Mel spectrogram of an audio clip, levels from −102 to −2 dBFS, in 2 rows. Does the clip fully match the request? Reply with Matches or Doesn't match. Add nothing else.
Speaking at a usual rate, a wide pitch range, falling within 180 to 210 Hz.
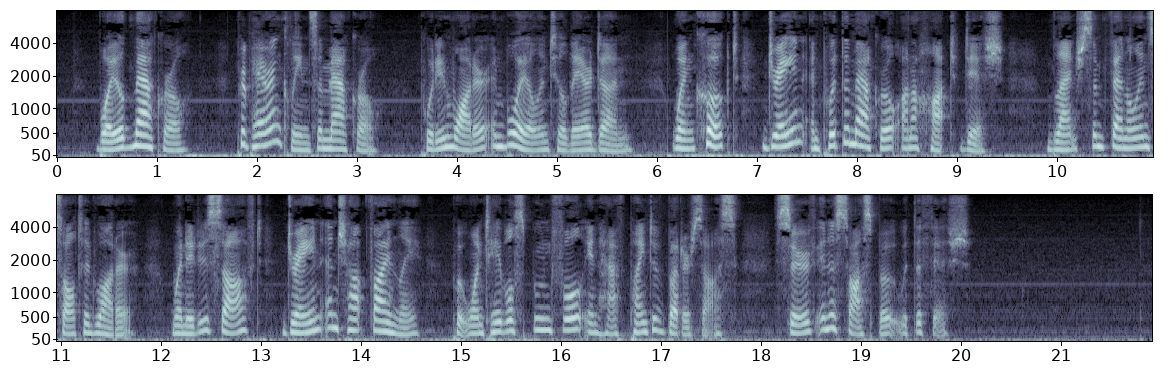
Matches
